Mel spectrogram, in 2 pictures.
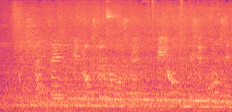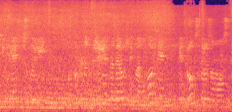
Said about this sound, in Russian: И, как обычно, я спрашиваю, какое место в Москве мы загадали сегодня. Но тут, на самом деле, конечно, все просто. Потому что это московское метро, но вопрос только, какая ветка?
